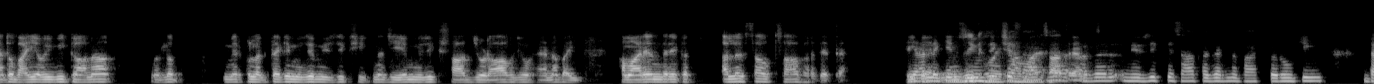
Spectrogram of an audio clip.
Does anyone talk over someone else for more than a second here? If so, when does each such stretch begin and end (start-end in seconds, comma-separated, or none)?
9.1-11.1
